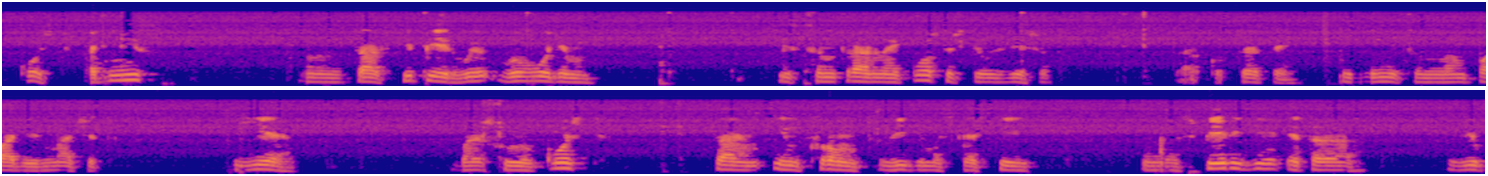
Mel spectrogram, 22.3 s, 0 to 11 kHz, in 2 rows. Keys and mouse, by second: 3.4 middle click, 5.5 middle click, 6.5-8.0 middle drag, 8.6 click, 10.2 KP_1, 12.8 e, 15.0 click, 16.1 click.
